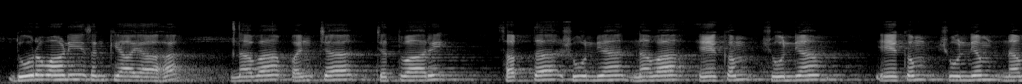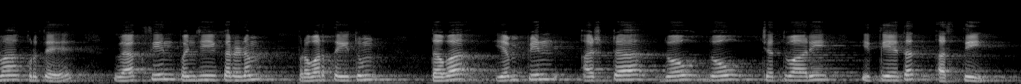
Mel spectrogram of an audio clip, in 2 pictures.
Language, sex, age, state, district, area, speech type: Sanskrit, male, 60+, Karnataka, Udupi, rural, read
